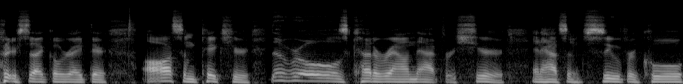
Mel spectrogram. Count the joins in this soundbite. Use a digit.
1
